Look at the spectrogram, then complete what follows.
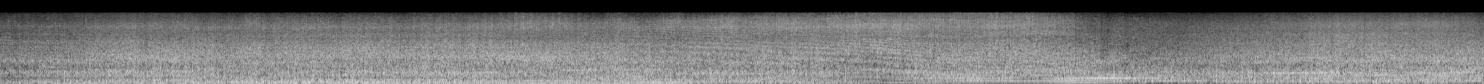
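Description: Tractor engines running, several engine notes heard at once, with a brief sharp knock right at the start.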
